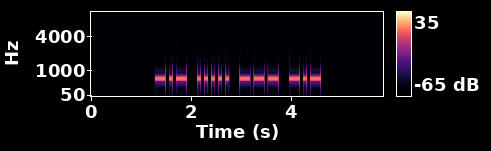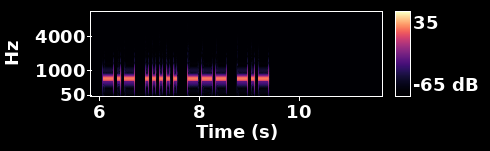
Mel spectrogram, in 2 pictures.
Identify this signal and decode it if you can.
Morse code, heard as a keyed tone, about 17 wpm, 700 Hz. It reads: K5OK K5OK
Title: USA Call Signs - 4 Characters - Repeated 2x - 17wpm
